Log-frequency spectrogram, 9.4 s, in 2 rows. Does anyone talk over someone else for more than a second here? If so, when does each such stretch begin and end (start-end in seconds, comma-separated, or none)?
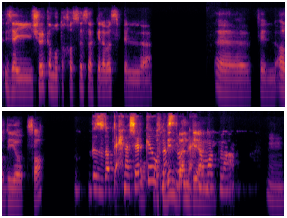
7.0-8.3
